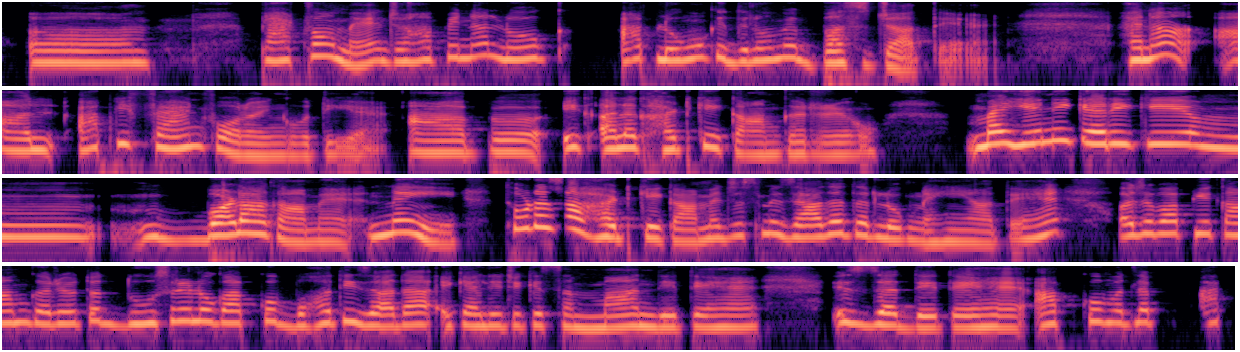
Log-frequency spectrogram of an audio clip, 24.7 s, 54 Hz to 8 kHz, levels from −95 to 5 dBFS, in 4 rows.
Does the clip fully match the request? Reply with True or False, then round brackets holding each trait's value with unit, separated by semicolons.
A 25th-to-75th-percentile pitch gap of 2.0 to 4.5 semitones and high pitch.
False (5.0 semitones; 245 Hz)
